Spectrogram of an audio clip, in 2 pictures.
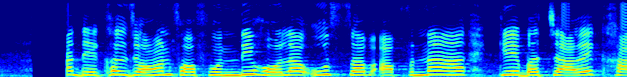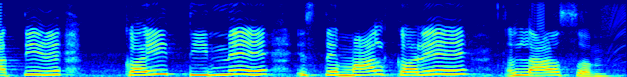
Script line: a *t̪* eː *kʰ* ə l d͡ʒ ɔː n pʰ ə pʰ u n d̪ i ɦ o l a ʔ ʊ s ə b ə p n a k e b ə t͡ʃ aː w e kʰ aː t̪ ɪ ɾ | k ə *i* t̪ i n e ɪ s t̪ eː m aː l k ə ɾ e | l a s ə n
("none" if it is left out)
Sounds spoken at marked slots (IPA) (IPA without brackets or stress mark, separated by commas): d̪, kʰ, i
